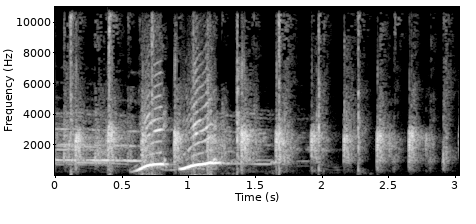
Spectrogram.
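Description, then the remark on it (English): An audience claps its hands in loud, dense applause as praise to God for the fathers present, with a couple of rising vocal whoops early on, then the clapping thins into more separate, distinct claps toward the end. “Give God a hand clap of praise for the fathers.”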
